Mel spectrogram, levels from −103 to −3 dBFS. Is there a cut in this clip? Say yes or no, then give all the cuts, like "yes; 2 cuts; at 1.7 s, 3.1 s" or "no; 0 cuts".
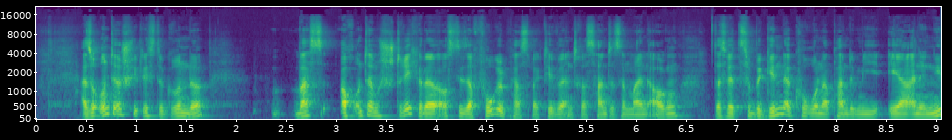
no; 0 cuts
